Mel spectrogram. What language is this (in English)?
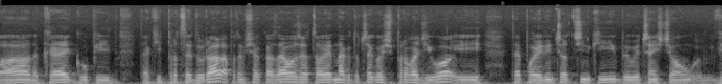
Polish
